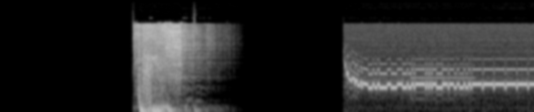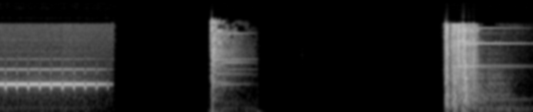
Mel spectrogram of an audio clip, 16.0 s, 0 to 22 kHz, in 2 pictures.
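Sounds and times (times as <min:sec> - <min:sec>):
electronic warbling tone: 0:05.2 - 0:07.1.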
